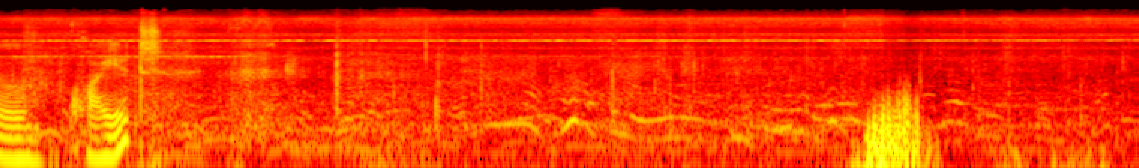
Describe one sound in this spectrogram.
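A crowd of people talks and murmurs nearby outdoors.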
